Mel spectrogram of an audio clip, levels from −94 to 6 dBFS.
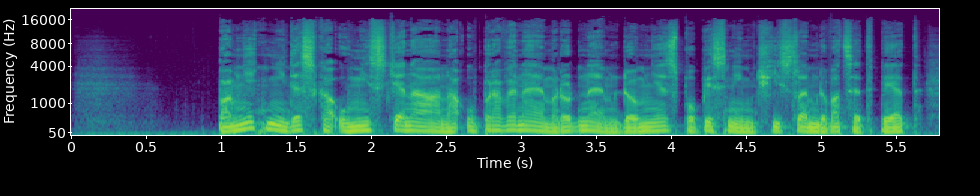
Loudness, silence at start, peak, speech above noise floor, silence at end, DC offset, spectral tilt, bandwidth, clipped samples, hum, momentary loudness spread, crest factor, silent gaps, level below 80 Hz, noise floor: -14 LUFS; 1 s; -2 dBFS; 29 dB; 0 s; under 0.1%; -5 dB/octave; 16.5 kHz; under 0.1%; none; 3 LU; 12 dB; none; -26 dBFS; -43 dBFS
